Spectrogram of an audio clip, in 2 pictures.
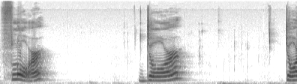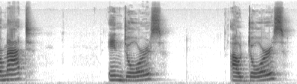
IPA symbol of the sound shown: ɔ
